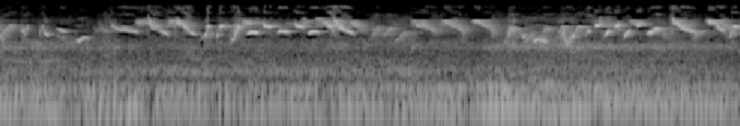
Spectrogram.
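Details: Oriental white-eye delivering 'nembak isian' song: a continuous, rapid, high-pitched twittering with quick chattering phrases and barely any pauses. A soft low background hum runs underneath.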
